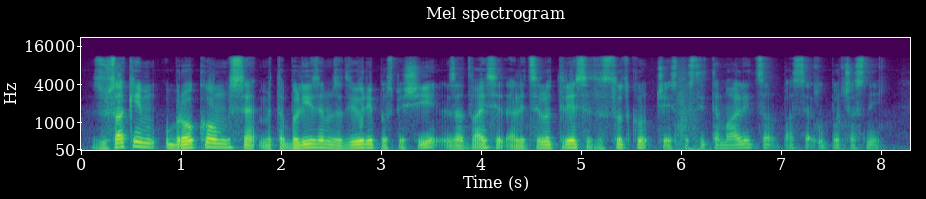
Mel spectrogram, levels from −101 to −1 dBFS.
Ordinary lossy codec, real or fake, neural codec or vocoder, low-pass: none; real; none; 10.8 kHz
